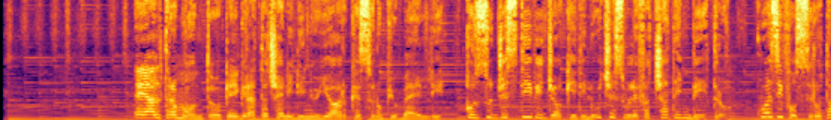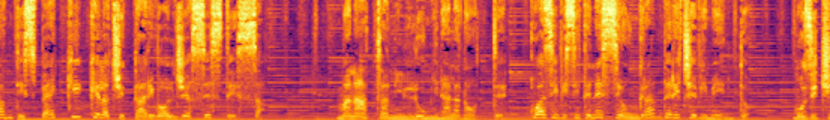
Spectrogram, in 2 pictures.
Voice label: documentari

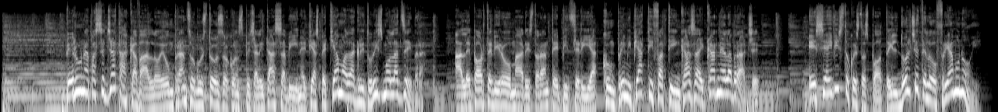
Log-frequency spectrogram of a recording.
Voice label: spot

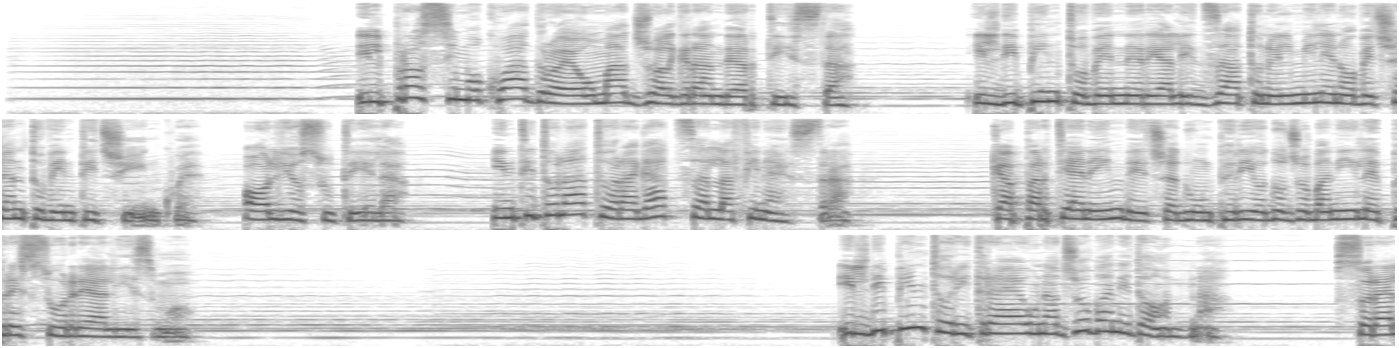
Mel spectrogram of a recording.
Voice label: audioguide

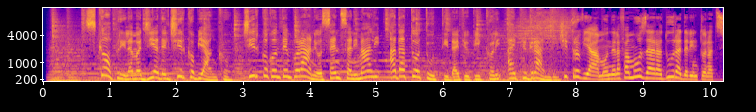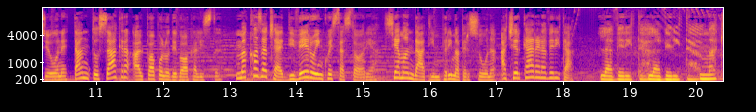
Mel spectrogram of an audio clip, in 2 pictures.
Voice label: spot

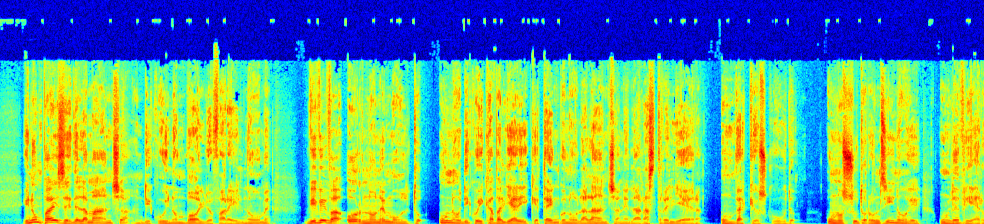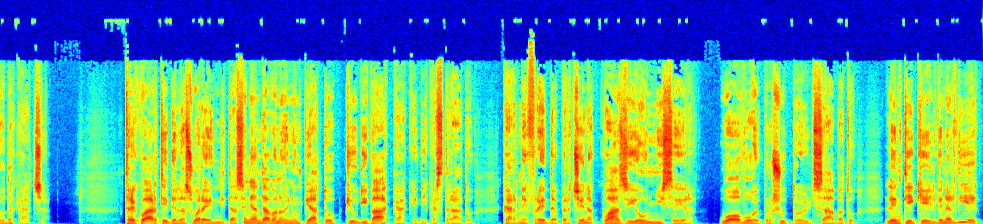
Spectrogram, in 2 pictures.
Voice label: audioibri

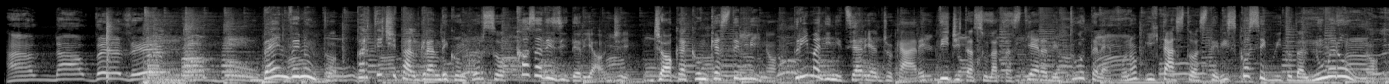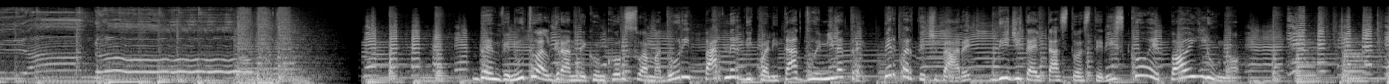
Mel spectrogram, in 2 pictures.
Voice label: segreterie

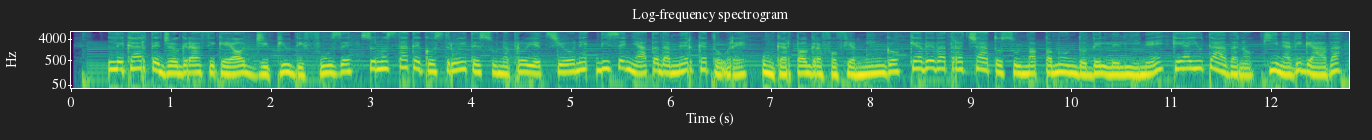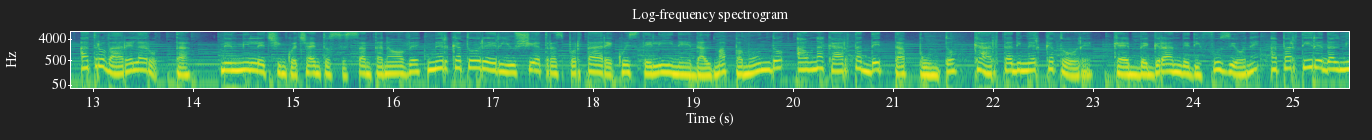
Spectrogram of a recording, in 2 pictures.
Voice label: documentari

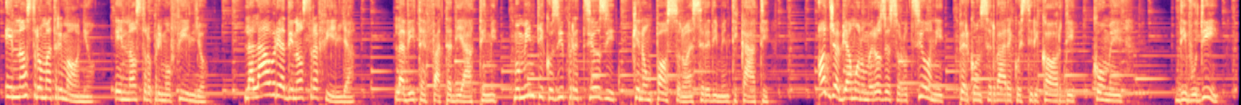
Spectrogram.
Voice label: documentario

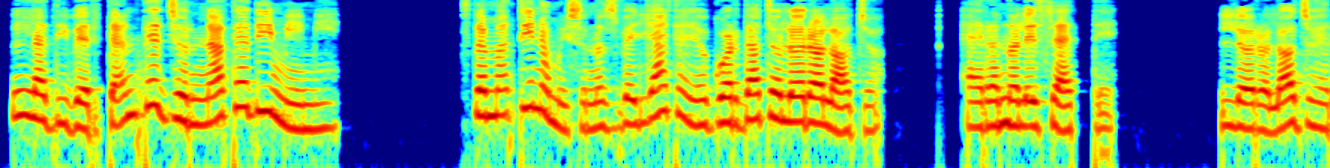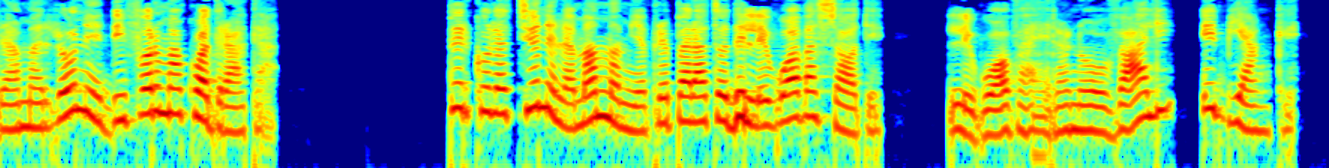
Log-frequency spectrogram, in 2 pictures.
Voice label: audiolibri bambina

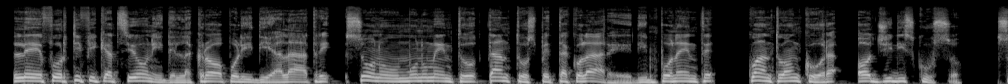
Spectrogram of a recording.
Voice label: audioguide

